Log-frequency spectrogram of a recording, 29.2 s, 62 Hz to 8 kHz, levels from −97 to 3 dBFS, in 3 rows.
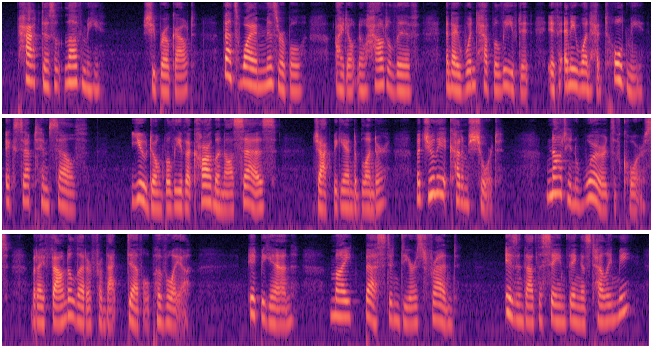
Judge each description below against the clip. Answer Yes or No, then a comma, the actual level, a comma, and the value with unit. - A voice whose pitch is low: No, medium, 185 Hz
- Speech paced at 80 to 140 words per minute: No, average, 155 wpm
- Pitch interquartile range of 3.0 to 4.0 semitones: No, average, 4.5 semitones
